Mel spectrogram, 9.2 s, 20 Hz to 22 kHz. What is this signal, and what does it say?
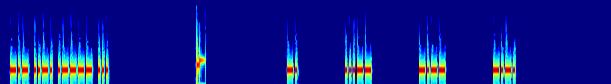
Morse code, heard as a keyed tone, about 40 wpm, spaced as for 17 wpm, 700 Hz. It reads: KF1S N3YC
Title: USA Call Signs - 4 Characters - 8x Character Spacing - 40wpm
